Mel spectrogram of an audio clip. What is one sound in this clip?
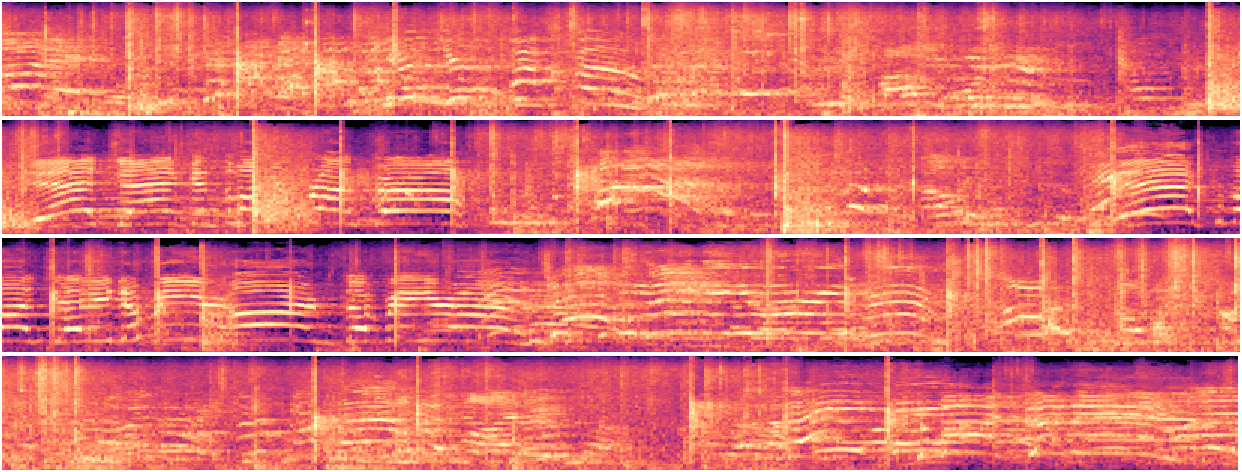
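A crowd of young people shouts and screams with excitement in an echoing room.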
